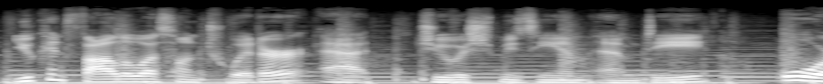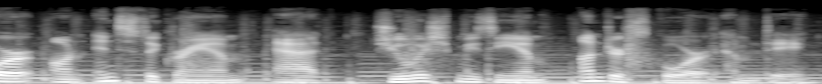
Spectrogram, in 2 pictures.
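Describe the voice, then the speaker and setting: Low-voiced male podcast host over music. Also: expressive. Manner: measured, scripted outro. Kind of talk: hosting an interview podcast.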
